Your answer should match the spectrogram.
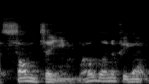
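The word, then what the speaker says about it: centime: team the song team it's spelt sent on C e n tima is the Sun team well done if he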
